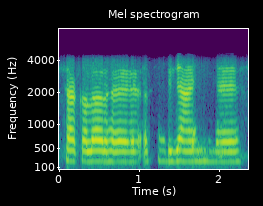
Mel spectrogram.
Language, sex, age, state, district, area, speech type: Hindi, female, 30-45, Uttar Pradesh, Mirzapur, rural, conversation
